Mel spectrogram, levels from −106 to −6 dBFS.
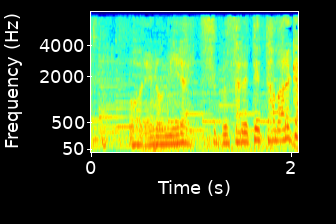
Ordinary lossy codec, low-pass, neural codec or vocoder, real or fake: MP3, 32 kbps; 7.2 kHz; none; real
